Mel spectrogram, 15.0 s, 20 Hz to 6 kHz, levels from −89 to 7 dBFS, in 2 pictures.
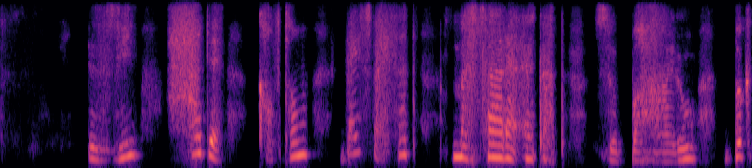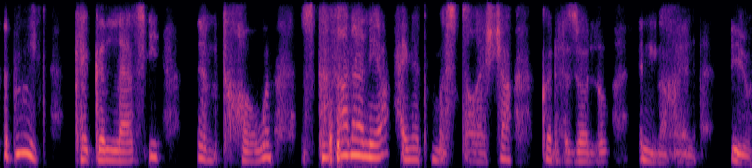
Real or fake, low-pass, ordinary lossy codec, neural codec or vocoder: fake; 5.4 kHz; Opus, 16 kbps; codec, 16 kHz, 1.1 kbps, Voila-Tokenizer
